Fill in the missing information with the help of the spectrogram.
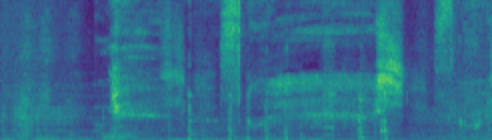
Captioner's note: laughing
